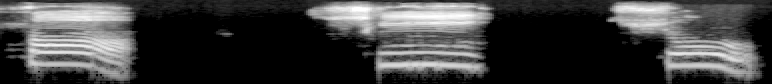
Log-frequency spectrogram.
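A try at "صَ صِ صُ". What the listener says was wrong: Jadi jangan ke tengah lidah ya. Jangan jangan gitu. Ya, tengah lidahnya jangan naik. Ini malah tengah lidah ini harusnya turun ya di bawah. Jadi makhrajnya kalau anti seperti itu jadi seperti huruf shin jadinya, ya. Shin. So. Jadi sama seperti huruf sin ya, yang S yang gitu ya, sin.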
